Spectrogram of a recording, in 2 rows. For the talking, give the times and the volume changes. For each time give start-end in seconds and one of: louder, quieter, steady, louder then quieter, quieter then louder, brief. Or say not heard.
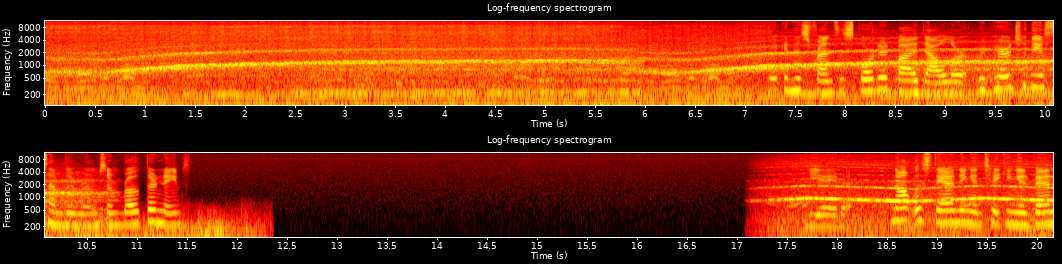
7.2-11.5 steady
17.6-20.1 brief.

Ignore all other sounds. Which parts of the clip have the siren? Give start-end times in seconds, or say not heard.
0.0-10.8, 17.1-20.1.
